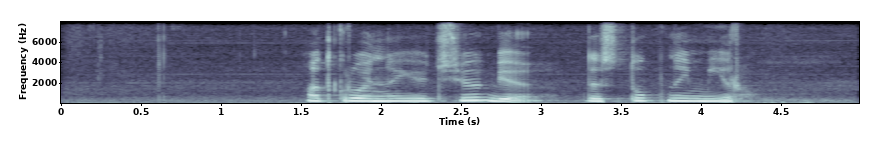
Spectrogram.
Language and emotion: Russian, neutral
